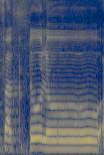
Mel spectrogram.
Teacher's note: یہاں پہ ہم نے قاف کو موٹا بھی پڑھنا ہے اور ایک الف جتنا لمبا بھی پڑھنا ہے، کیونکہ اس کے ساتھ الف ہے۔ یہ حرف مدہ ہوا۔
